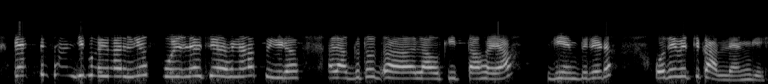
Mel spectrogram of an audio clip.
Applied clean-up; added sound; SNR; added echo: none; none; none; none.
